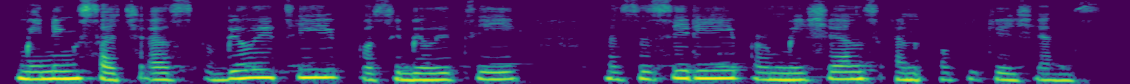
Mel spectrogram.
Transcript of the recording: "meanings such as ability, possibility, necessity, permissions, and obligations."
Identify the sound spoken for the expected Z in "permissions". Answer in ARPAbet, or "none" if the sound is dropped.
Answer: S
